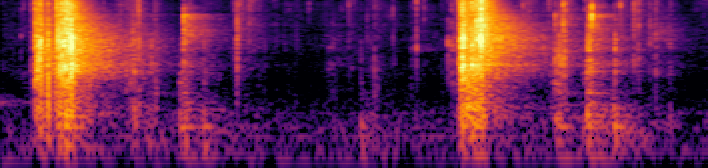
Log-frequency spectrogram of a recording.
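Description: A tarot deck being riffle-shuffled: two short rattling bursts of cards, the first just after the start and the second about three seconds in, with light clicks of the cards between them.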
